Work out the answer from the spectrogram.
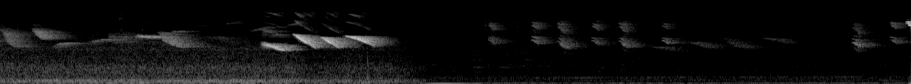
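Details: Green-winged saltator in full song, loud rich whistled phrases with strongly descending slurs, then a run of short bright paired notes repeated several times a second, ending with another phrase; a low hum fades out midway.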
